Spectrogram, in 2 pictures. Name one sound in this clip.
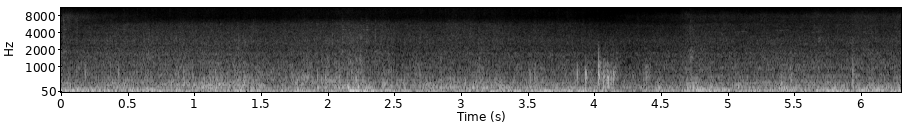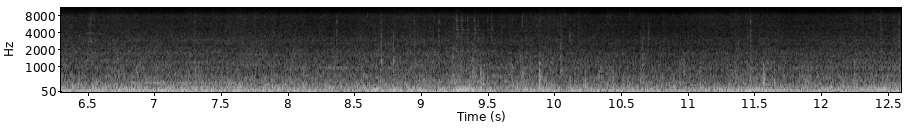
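A vehicle engine rumbles steadily at low speed.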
